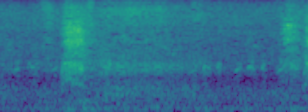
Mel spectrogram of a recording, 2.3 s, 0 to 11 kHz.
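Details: Two francolins alarm calling at sunrise on March 7, 2018 in Djuma Game Reserve, Sabi Sand, South Africa, near fresh leopard tracks, possibly at a leopard: two harsh, scratchy bursts about a second and a half apart over soft hiss.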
